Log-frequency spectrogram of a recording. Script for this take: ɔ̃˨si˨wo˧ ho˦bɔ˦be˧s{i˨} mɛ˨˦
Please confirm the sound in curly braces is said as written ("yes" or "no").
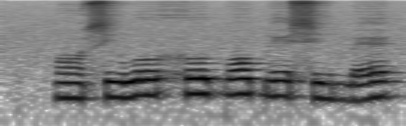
yes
